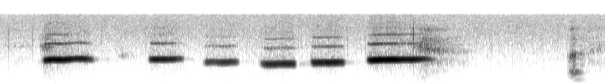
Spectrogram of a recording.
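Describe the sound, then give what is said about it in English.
Someone whistles a short tune with puckered lips, six clear, steady notes in a bouncing rhythm, fairly loud, ending with a faint breathy puff. “Whenever you feel sad, the best way to keep from crying is to whistle.”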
